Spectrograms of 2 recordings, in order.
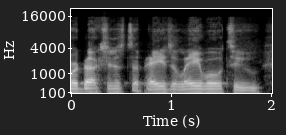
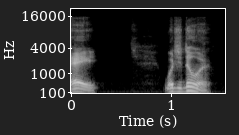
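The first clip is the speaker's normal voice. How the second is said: mock tough-love, pushy tone; 3 semitones higher than usual. Acting out a supportive friend pushing you to keep going: imitating a friend pushing you. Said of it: "people in your corner that's gonna be like".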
